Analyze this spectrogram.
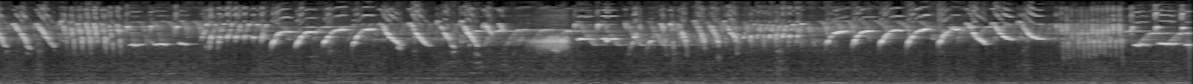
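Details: Young canary in continuous lively song, meant to train other young canaries: fast rattling trills, buzzy phrases and repeated bright whistled sweeps with almost no pause for twelve seconds.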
